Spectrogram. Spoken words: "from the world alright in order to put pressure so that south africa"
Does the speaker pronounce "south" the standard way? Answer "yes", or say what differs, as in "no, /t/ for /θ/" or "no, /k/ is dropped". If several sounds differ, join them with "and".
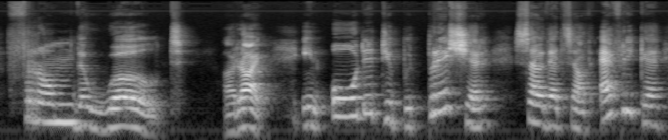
yes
